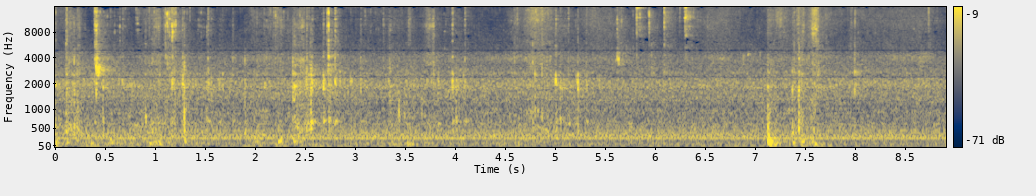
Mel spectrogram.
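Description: Close-up eating sounds: chewing and small clicks and rustles from handling the food, over a low steady hum. A single sharp thump comes about seven seconds in.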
